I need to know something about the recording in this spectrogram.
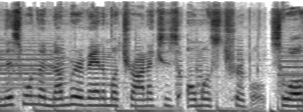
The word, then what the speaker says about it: animatronics: Just a random fun fact, as a kid I used to think that animatronics was like pronounced animaltronic because Five Nights at Freddy's and they're animals because yeah.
